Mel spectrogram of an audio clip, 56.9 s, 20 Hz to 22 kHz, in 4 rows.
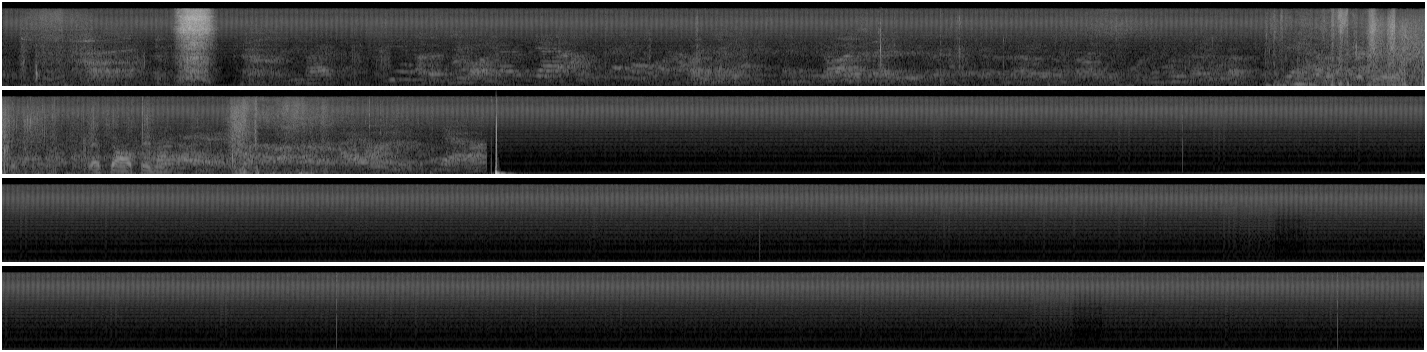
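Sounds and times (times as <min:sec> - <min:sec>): low electrical hum: 0:00.0 - 0:56.9.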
